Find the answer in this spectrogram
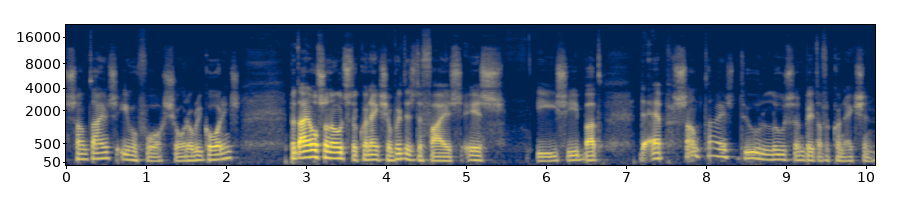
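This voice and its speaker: A man's fairly low voice with a Dutch accent and lively intonation, on a very clean recording with a silent background. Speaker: tech reviewer. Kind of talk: product review. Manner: casual, filler-heavy.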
